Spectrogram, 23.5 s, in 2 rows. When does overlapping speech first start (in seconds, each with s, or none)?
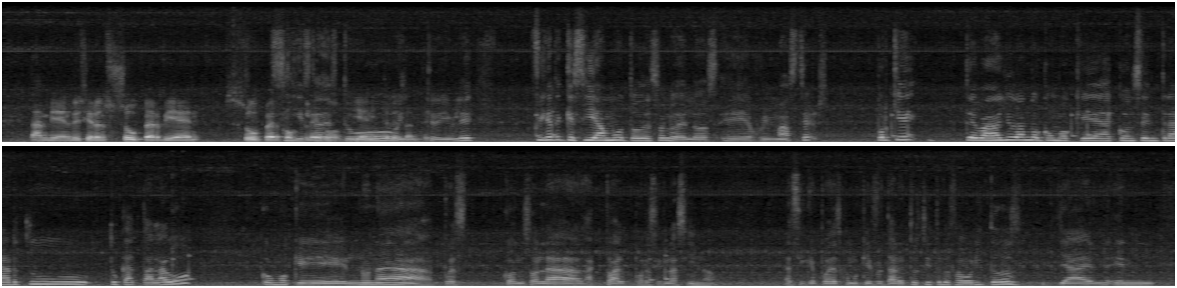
2.7 s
